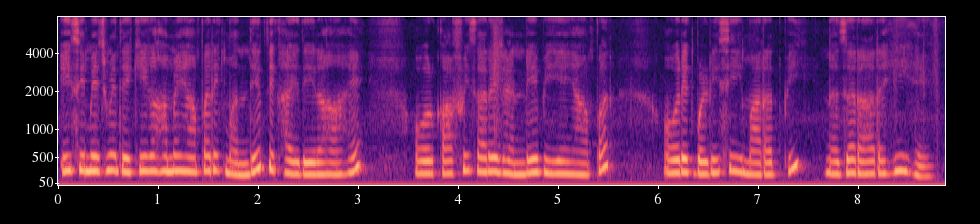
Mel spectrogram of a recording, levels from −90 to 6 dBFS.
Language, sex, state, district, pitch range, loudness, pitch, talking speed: Hindi, female, Rajasthan, Jaipur, 220-265 Hz, -15 LUFS, 235 Hz, 210 wpm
